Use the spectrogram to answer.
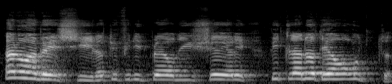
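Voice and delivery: put-on high, loud, impatient old-lady orders; angry scolding. A narrator's reading. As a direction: cut off the whimpering with loud commands. Babouchka scolds the whimpering servant. (babouchka qui rabroue sa servante)

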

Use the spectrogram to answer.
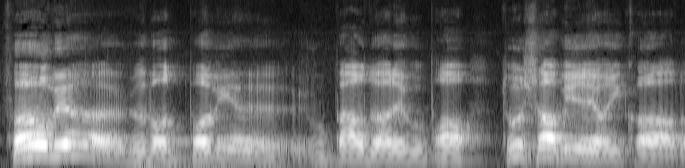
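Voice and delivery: loud, high, grand tipsy pardon; drunken master, majestic. A narrator's reading. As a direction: grant forgiveness with boozy pomp.

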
